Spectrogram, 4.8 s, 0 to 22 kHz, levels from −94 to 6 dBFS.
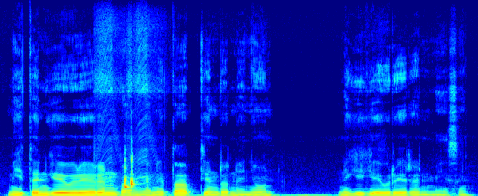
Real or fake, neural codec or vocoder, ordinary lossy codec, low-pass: real; none; none; none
